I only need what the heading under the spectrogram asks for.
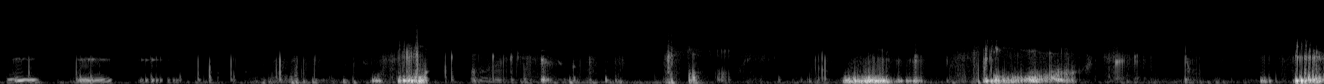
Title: Morning hunger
